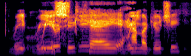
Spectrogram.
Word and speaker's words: Ryusuke Hamaguchi: Oh, sorry, it is Ryusuke Hamaguchi.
